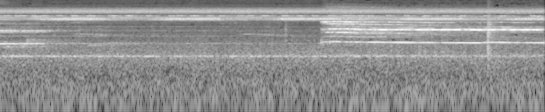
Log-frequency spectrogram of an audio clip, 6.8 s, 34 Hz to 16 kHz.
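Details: Empress cicada in the Borneo rainforest, one of the 6 o'clock cicadas heard in the afternoon. A loud, steady, whistle-like tonal drone with stacked overtones jumps abruptly higher partway through, over a constant high hiss of other insects.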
